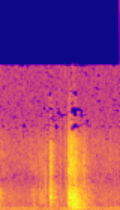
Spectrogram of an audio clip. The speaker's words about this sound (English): Oh, dear. I had a presentiment that he'd slam the door.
